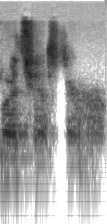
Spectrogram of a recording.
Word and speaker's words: Worcester: in Worcester, Massachusetts, and I finally figured out how to pronounce it. I think that's pretty close. When I drove to it once, I asked some locals on that because, especially for foreigners, it's really Worcester.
